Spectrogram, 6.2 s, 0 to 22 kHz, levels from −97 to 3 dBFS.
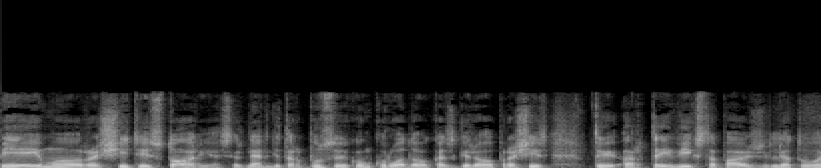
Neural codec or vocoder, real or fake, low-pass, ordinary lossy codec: none; real; 9.9 kHz; MP3, 64 kbps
